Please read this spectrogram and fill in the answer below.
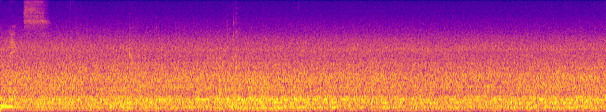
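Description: Steady hum and rush of room air conditioning, with a faint low drone in it. A brief high hiss comes just under a second in.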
